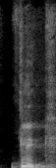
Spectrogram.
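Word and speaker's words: clique: check মনে রাখতে হবে শব্দের শেষে কিউ ইউ ই থাকলে উচ্চারণ ক হবে ক হবে ঠিক আছে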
